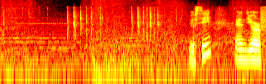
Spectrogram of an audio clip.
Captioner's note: keyboard clicking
